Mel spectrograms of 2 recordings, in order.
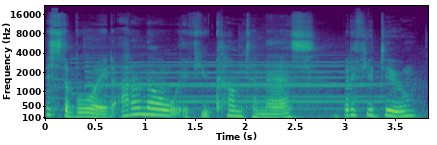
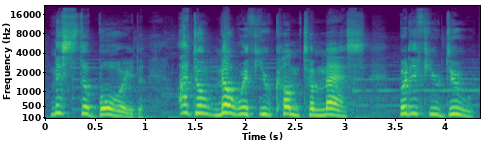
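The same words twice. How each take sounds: First: It is read in an ordinary speaking voice. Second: It is read in a put-on preacher voice.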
